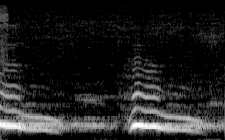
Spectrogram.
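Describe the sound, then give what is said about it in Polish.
A Eurasian eagle-owl gives two deep hoots separated by a short pause. Each is a low, resonant note that slides gently downward and fades, with no other sounds around them. “To może jeszcze puchacz?”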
